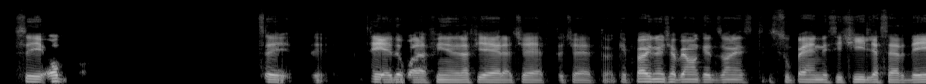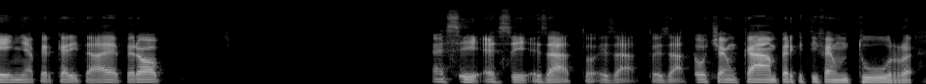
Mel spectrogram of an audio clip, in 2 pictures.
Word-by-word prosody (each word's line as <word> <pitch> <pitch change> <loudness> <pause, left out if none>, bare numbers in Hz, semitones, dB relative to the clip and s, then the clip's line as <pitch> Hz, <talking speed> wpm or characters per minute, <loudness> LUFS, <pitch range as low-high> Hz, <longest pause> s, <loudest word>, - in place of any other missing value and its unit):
Sì, 130 -2 +2
ob 140 0 +2 1.9
Sì, 110 -3 -1
sì. - - -12 0.4
Sì 120 - +7
e 110 -1 +6
dopo, 115 0 -2
alla 105 -1 +2
fine 110 +1 -1
della 105 +1 +1
fiera, 105 -1 +2
certo, 100 -2 -4
certo, 100 -2 -8
che - - -11
poi 130 0 +3
noi 125 -1 +1
c'abbiamo 115 -1 0
anche 110 -1 -3
zone 110 +1 -3
st - - -25
stupende, 110 -1 0
Sicilia, 110 +1 0
Sardegna, 110 +1 +2
per 105 -1 -4
carità 105 0 0
eh, 105 - 0
però 115 +2 0 2.7
Eh 120 -1 -7
sì, 115 -3 -2
eh 115 -1 -1
sì, 105 +1 -3
esatto, 105 0 -1
esatto, - - -8
esatto, - - -6
o 115 - -3
c'è 110 - 0
un 110 -1 -3
camper 110 -2 +5
che 105 - -11
ti 110 - -8
fai 105 +1 +2
un 105 0 -4
tour, 105 -1 -2
110 Hz, 140 wpm, -25 LUFS, 105-115 Hz, 2.7 s, Sì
